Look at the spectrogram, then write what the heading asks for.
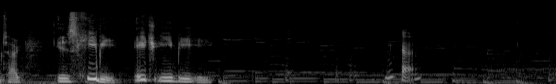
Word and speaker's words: Hebe: Her name tag, because she's got a little gold-plated name tag, is Hebe, Hebe. Okay. Or Ebe, because I think they don't pronounce the H.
